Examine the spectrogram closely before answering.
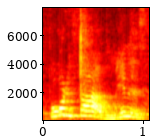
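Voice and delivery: shocked high-pitched question; can't believe the wait time; incredulous. Retold or imitated. Incredulous at 45-minute tow wait.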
